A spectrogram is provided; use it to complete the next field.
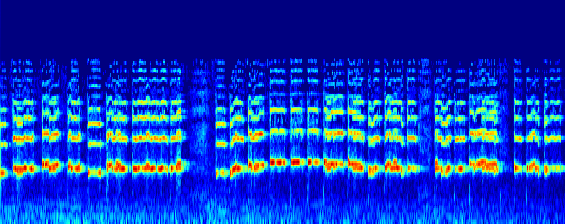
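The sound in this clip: Two shpeli flutes are played together at once, their bright, clear, whistle-like tones sounding in unison. Many short, rapidly articulated notes move in a lively rhythm, with one brief pause near the start, and no voices.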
